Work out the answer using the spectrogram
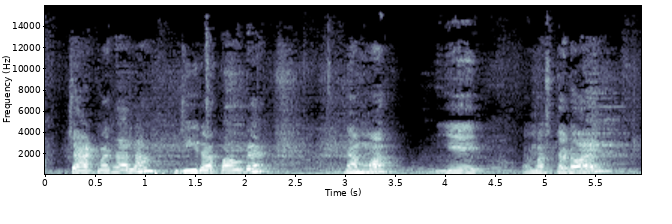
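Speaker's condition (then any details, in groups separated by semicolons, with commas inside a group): No condition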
